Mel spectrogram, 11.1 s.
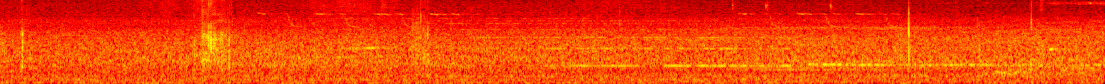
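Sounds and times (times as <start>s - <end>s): railway hiss and rumble: 0.0s - 11.0s
distant electric train tones: 2.6s - 11.0s.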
